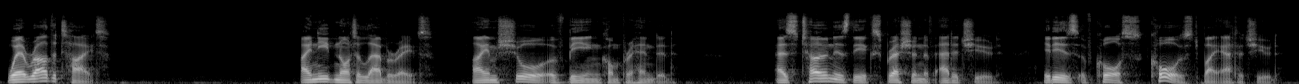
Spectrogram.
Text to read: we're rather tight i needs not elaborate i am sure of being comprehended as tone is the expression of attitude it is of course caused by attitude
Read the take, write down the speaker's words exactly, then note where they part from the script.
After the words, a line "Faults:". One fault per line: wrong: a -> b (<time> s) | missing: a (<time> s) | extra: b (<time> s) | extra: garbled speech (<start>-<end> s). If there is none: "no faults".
we're rather tight i need not elaborate i am sure of being comprehended as tone is the expression of attitude it is of course caused by attitude
Faults:
wrong: needs -> need (3.1 s)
